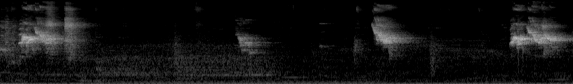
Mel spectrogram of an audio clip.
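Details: Budgies on a home budgie farm utter loud, grating chirps that fall in pitch, three main bursts roughly every one and a half seconds, with a quieter call between and a low hum.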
